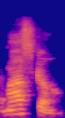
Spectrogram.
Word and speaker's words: Moscow: Like we have a Moscow, but we call it Moscow. It's spelled Moscow, and that's where the University of Idaho is.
